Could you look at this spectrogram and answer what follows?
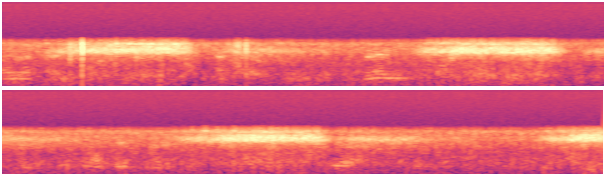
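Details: Snoring: hissing, fluttering breath noises in a slow repeating rhythm, about three cycles over nine seconds.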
